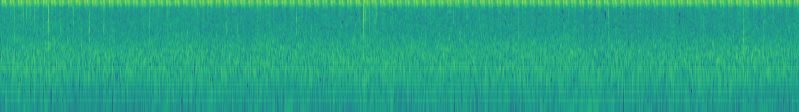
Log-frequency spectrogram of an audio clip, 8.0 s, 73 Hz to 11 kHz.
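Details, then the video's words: Night crickets by a river give a continuous, shrill, fast-pulsed trill throughout, while a campfire sends out a few sharp cracks and the river rushes steadily underneath. "Campfire by the River at Night Ambience | 1 Hour of Crackling Fire, Crickets, Ambient Nature Sounds"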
